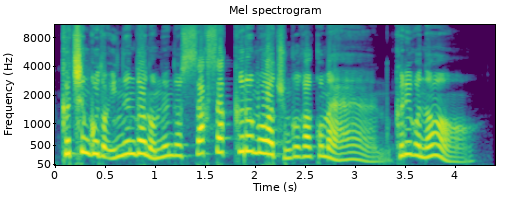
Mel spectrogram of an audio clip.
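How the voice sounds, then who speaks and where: A middle-aged man hosting a story channel, reading viewer posts and comments aloud with sarcastic, lively reactions, recorded at a desk mic in a small room. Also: extremely high pitch, moderate pace, gravelly.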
